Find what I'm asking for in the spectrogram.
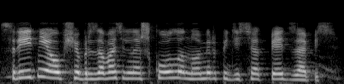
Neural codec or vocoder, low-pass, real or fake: none; 7.2 kHz; real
